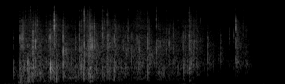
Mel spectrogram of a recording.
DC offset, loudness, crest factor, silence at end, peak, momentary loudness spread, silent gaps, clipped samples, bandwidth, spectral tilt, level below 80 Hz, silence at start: under 0.1%; -41 LUFS; 32 dB; 0.3 s; -12 dBFS; 11 LU; none; under 0.1%; 17 kHz; 0.5 dB/octave; -78 dBFS; 0.15 s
